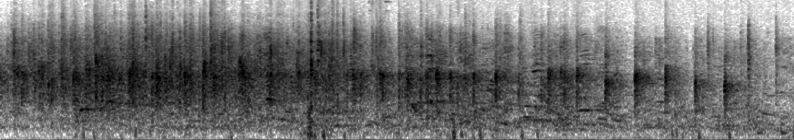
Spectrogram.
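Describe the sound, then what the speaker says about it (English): Audience applause at a school science fair, a dense sustained clapping that thins toward the end into a few separate, distinct claps, with voices mixed in underneath. "let's give fifth grader another round of applause for their creativity"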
